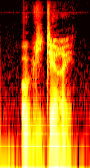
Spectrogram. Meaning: 1. to fade out (memories) 2. to block, block up, obstruct 3. to cancel (a stamp); stub (a ticket, so that it is no longer valid)
- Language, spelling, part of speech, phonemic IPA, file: French, oblitérer, verb, /ɔ.bli.te.ʁe/, LL-Q150 (fra)-oblitérer.wav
